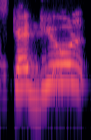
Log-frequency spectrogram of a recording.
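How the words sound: The word is said the American way. "the Americans pronounce what they see. Like uh, uh, schedule is pronounced"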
